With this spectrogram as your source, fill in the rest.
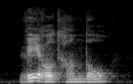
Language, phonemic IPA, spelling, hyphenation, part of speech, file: Dutch, /ˈʋeː.rəltˌɦɑn.dəl/, wereldhandel, we‧reld‧han‧del, noun, Nl-wereldhandel.ogg
- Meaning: international trade, world trade, global trade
